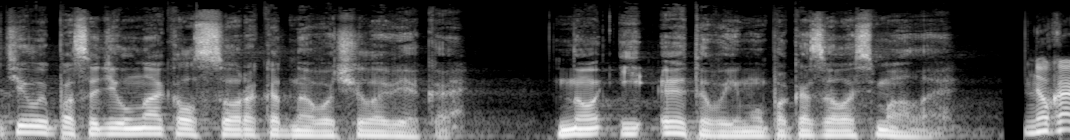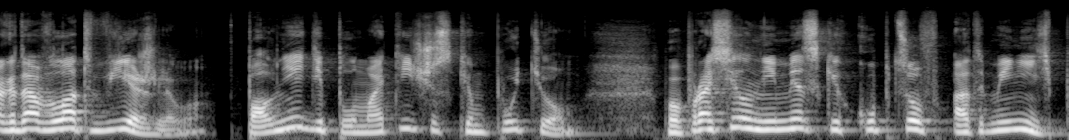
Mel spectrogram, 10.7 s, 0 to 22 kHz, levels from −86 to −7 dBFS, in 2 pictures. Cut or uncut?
cut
